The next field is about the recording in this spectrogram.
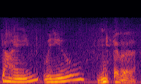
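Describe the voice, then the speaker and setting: An actor playing a bitter, miserly old businessman in a radio drama, gravelly, curt and contemptuous. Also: medium pitch, very animated, drawn-out words, a little hiss or hum, heavily acted. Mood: irritable, curt. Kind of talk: 1970s radio drama acting. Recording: dull lo-fi 1970s radio recording.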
